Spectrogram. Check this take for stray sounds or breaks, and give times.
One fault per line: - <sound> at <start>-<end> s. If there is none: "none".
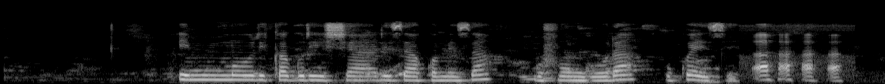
- laugh at 7.5-8.4 s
